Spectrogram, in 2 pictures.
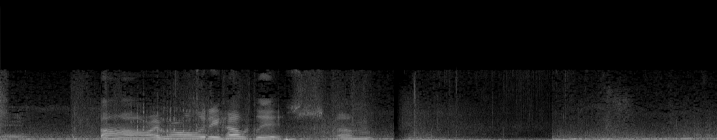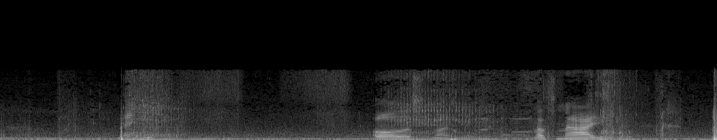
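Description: A young boy talks with animation close to a microphone.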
